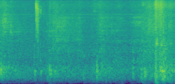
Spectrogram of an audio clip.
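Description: Footsteps cross onto a different floor covering in a parliament building, a few soft, uneven treads against a faint background hum.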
